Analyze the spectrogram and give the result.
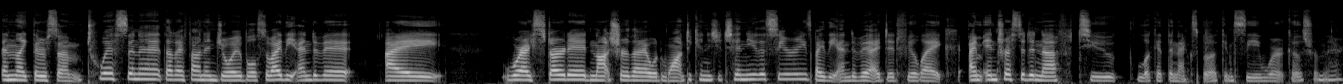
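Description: A woman with an unremarkable speaking voice talks fairly quickly at a medium pitch, with fairly even intonation and a quiet background. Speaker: library staff discussing books. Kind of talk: book discussion chat. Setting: studio.

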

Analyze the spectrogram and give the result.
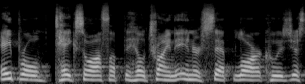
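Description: Speaking at medium pitch, a woman talks at a fairly quick pace. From US Northeast. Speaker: storyteller. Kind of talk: personal story telling.

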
